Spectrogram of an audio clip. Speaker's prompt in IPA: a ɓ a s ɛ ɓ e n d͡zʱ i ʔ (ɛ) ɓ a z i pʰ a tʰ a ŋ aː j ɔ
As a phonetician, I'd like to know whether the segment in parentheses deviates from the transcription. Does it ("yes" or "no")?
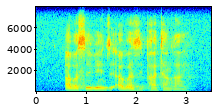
yes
